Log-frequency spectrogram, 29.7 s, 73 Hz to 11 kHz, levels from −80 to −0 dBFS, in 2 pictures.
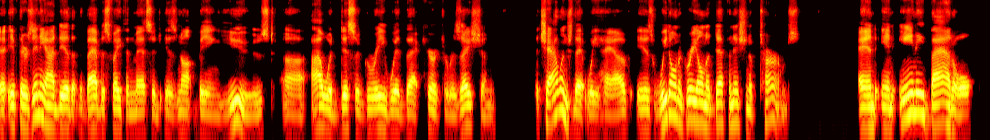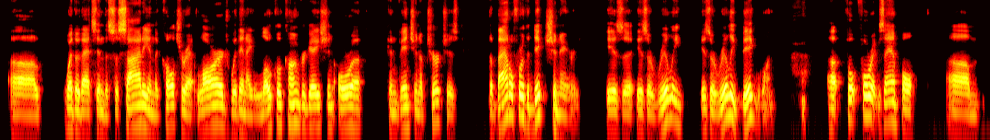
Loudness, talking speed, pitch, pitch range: -19 LUFS, 160 wpm, 120 Hz, 105-140 Hz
